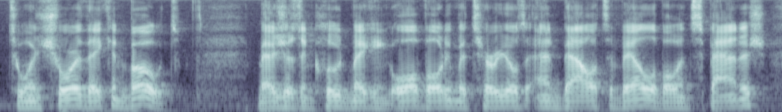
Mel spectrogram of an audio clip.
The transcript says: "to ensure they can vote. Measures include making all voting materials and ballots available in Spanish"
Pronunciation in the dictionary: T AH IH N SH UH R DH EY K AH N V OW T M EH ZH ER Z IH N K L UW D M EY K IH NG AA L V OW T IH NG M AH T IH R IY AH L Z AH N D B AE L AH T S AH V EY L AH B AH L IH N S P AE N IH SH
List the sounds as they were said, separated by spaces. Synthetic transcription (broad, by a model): T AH IH N SH UH R DH EY K AH N V OW T M EH ZH ER Z IH N K L UW D M EY K IH NG AA L V OW T IH NG M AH T IH R IY L Z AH N B AE L AH T S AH V EY L AH B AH L IH N S P AE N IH SH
